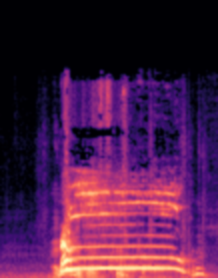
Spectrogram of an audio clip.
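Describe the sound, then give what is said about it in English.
A female dog gives one loud, drawn-out bark that stretches into a sustained, whining, almost howling tone for over a second before cutting off. No one speaks. “If she doesn't see me, she doesn't bark.”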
